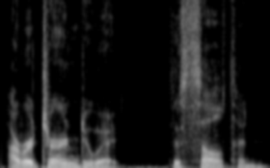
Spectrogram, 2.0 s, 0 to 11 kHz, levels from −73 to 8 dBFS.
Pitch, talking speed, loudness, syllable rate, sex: 130 Hz, 150 wpm, -19 LUFS, 5.9 syllables/s, female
